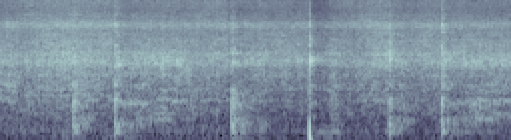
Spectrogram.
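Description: Pakbet vegetables frying all at once in hot oil, a loud, continuous sizzle close up, broken by several sharp scraping stirs and one heavier clatter.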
